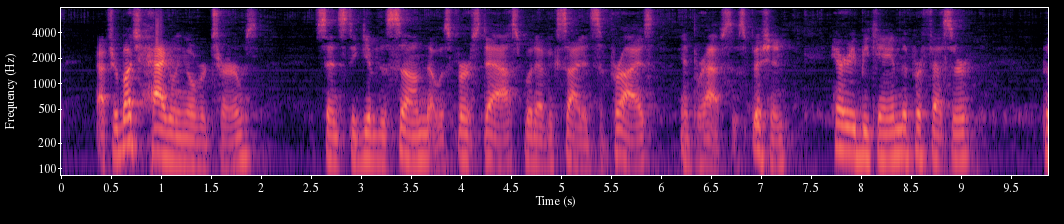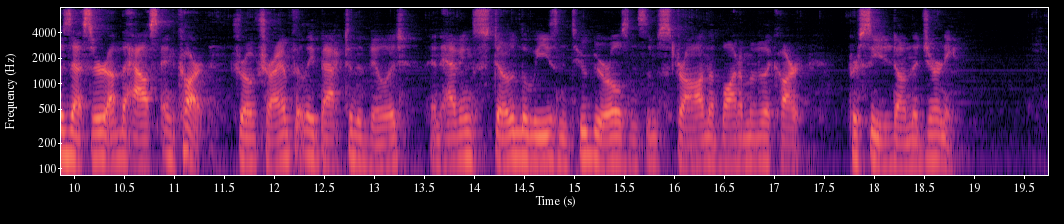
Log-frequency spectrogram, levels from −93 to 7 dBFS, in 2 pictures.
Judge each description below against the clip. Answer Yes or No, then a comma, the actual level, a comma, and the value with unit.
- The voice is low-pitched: Yes, low, 120 Hz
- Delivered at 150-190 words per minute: Yes, average, 175 wpm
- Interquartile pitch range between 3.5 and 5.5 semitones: No, average, 3.0 semitones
